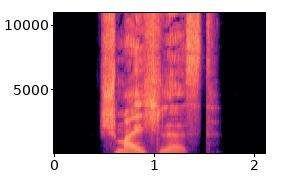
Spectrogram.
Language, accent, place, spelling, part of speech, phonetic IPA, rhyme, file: German, Germany, Berlin, schmeichlest, verb, [ˈʃmaɪ̯çləst], -aɪ̯çləst, De-schmeichlest.ogg
- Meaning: second-person singular subjunctive I of schmeicheln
